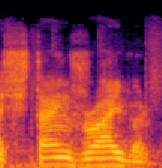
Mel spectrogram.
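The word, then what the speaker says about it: Sztajnszrajber: Tiene un apellido escrito muy extraño, con Z y J y demás, pero se pronuncia Steinreiber, pero se escribe muy raro.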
